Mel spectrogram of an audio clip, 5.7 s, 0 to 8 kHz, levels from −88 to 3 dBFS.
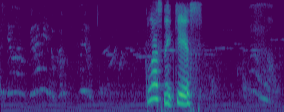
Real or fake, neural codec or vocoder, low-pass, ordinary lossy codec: real; none; 7.2 kHz; Opus, 16 kbps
